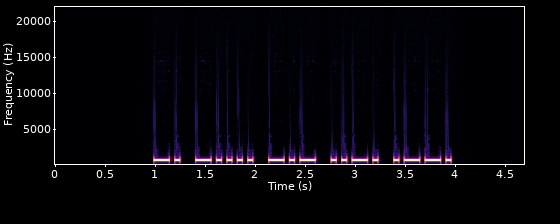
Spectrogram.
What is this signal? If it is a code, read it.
Morse code, heard as a keyed tone, about 21 wpm, 700 Hz. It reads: N6KFP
